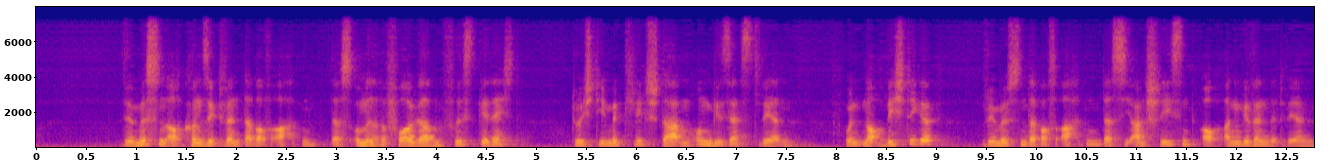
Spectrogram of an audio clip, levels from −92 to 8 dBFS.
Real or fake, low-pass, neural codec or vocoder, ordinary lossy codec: fake; 7.2 kHz; codec, 16 kHz, 0.3 kbps, FocalCodec; none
